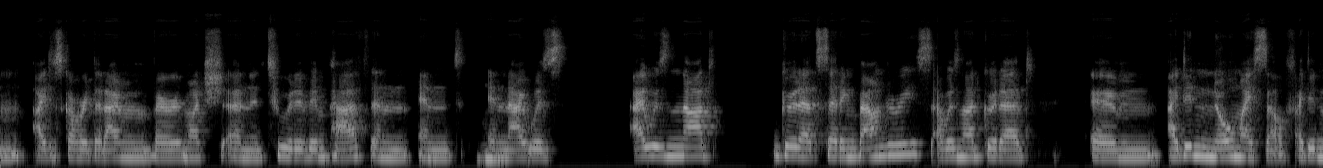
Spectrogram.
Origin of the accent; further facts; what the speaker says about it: Denmark; growing up in Denmark, I think that in general, not just in Denmark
